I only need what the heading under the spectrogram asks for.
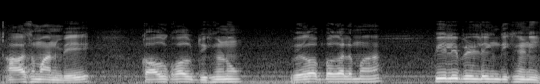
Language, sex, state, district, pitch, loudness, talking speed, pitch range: Garhwali, male, Uttarakhand, Tehri Garhwal, 120 Hz, -13 LUFS, 110 wpm, 110-125 Hz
